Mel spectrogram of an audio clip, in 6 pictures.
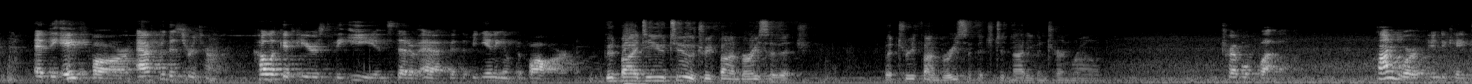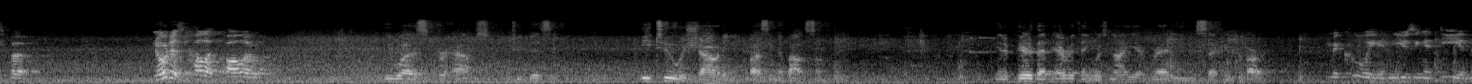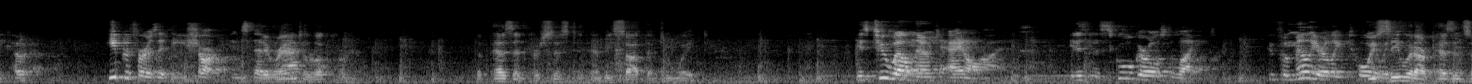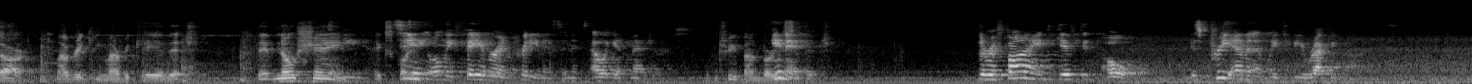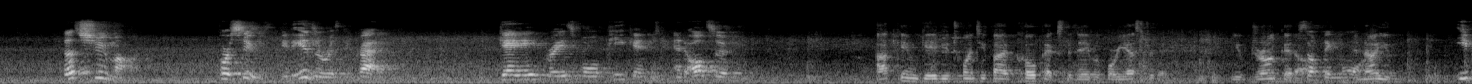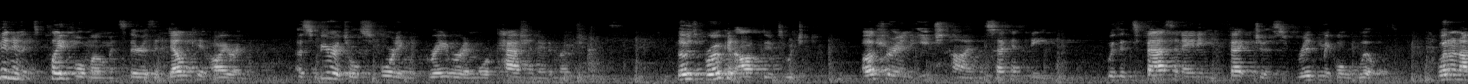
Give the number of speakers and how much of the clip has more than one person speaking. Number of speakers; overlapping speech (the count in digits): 2, about 5%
